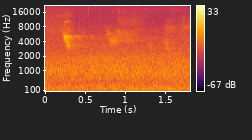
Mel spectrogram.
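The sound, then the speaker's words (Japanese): A few faint bird chirps ring out outdoors, recorded on a battery-powered field recorder. Their calls trail off with a natural reverb over a steady, rumbling wash of wind noise. “あでもあの鳥のリバーブ的なあの、うん、鳴き声のリバーブがいいですね。”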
